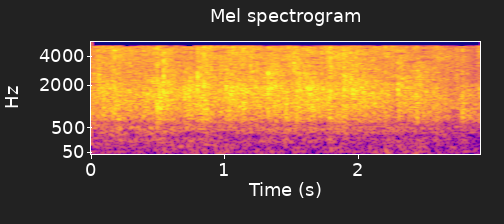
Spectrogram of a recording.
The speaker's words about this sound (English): This is my lovely wife, and she is very much, yeah, you can clap for that. Thank you.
